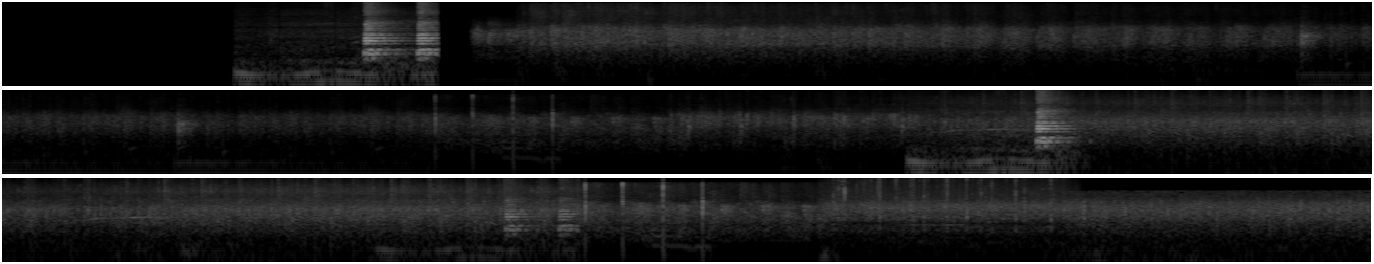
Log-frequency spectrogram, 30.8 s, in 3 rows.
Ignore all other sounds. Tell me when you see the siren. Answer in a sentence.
The siren can't be heard in this clip.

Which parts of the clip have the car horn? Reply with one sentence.
The car horn can be heard from 1.8 to 3.3 s, from 17.1 to 18.4 s and from 23.4 to 24.9 s.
